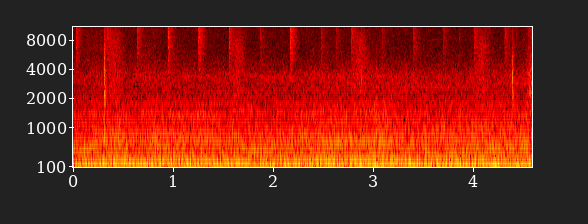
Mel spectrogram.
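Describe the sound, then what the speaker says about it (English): A 2020 Subaru Legacy with a CVT drives under load during a paddle shifter test, its steady engine drone and road rumble continuous and close throughout, with faint higher whooshes recurring over the top. "let's go ahead and test out the paddle shifters and see how quickly they react for us here"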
